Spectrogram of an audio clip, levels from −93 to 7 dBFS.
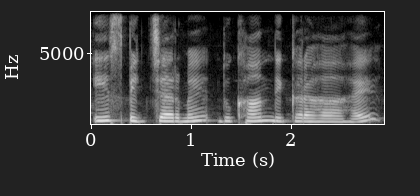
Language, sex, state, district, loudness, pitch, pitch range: Hindi, female, Telangana, Hyderabad, -15 LUFS, 245 Hz, 230-260 Hz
